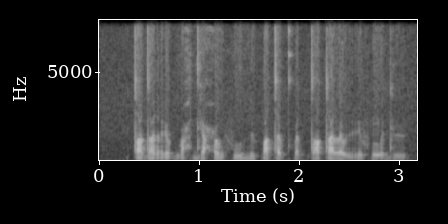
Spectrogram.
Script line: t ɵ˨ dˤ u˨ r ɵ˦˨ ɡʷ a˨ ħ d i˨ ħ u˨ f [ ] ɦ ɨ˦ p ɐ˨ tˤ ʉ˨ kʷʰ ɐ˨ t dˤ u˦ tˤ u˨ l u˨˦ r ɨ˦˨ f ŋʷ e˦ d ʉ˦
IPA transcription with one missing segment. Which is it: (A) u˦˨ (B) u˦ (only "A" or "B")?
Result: A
